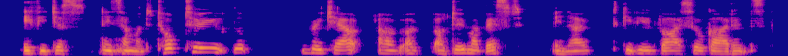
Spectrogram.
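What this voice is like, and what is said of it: Mixed English and Australian accent. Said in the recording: “a crazy accent. That's my English and Australian accent mixed up.”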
